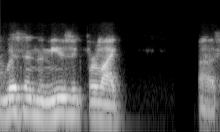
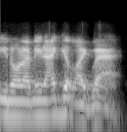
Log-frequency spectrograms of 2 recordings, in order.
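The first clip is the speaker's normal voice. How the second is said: normal talking voice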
